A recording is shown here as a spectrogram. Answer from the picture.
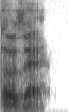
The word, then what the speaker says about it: Uzziah: It's pronounced Uzziah, who he was.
